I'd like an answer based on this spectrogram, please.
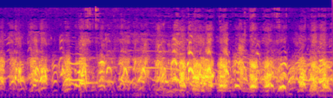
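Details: A pack of sled dogs on a Utah dog sledding trip barking, yelping and whining at once, quick uneven barks over a steady wall of high-pitched whimpers and howl-like cries.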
